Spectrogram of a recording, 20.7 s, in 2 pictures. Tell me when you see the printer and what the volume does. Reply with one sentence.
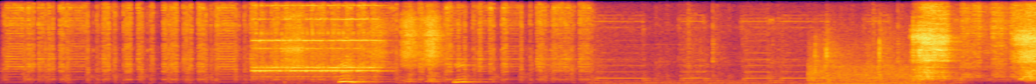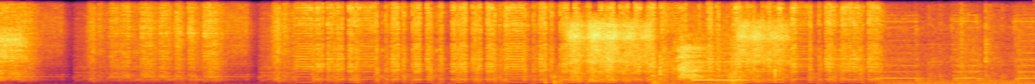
The printer can be heard from 0.0 to 20.6 s, getting louder.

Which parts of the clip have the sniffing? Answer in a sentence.
You can hear the sniffing from 2.8 to 4.7 s, from 9.1 to 10.7 s and from 15.8 to 18.3 s.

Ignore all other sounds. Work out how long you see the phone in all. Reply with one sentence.
You can hear the phone for 4 seconds altogether.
